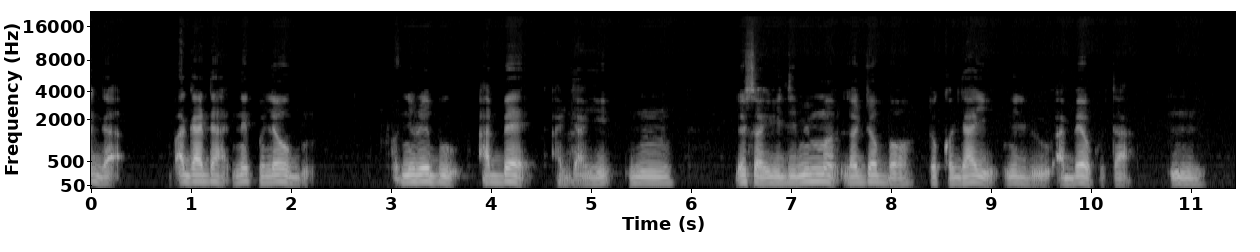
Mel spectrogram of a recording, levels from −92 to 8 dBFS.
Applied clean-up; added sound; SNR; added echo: none; none; none; none.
